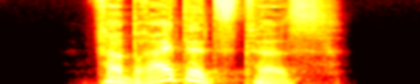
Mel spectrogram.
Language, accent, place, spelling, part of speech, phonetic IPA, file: German, Germany, Berlin, verbreitetstes, adjective, [fɛɐ̯ˈbʁaɪ̯tət͡stəs], De-verbreitetstes.ogg
- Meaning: strong/mixed nominative/accusative neuter singular superlative degree of verbreitet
